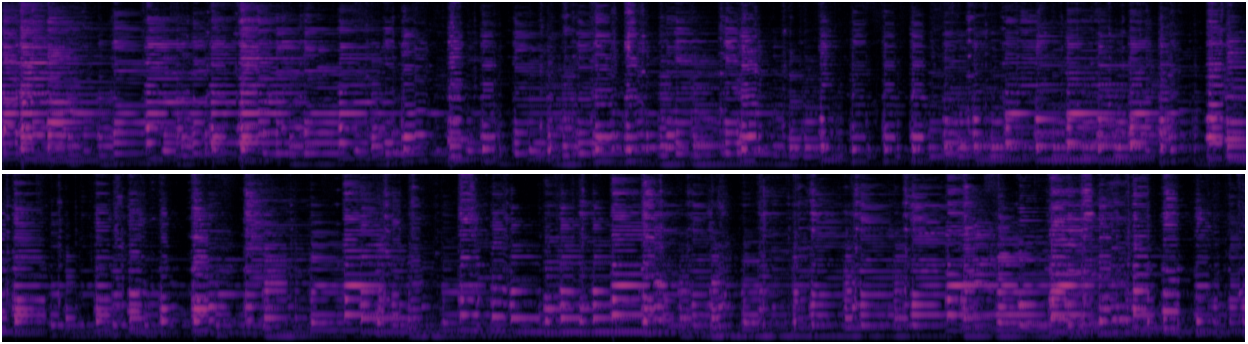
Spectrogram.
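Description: Bluegrass banjo played solo, a steady run of fast picked notes.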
